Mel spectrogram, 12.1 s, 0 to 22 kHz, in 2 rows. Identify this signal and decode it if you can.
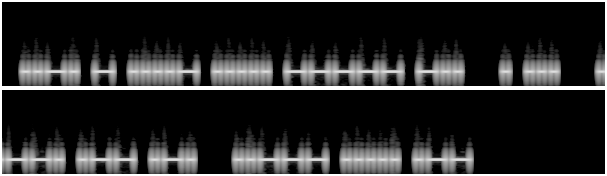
Morse code, heard as a keyed tone, about 20 wpm, 700 Hz. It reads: FT450D ES PWR 25W
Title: Practice QSO - Exchange 2 - Info - 20wpm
